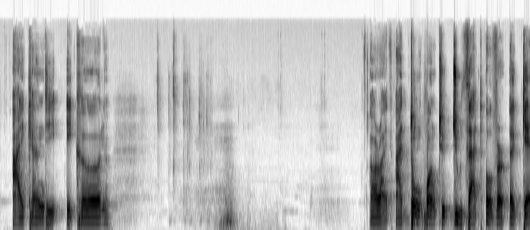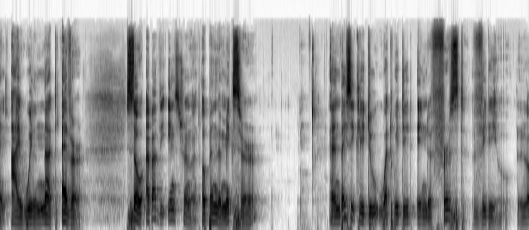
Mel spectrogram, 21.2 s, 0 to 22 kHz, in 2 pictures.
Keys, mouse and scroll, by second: 0.6 click, 1.8 click, 3.2-4.7 typing, 5.6 click, 6.5 click, 7.3 click, 8.1 click, 9.6 click, 10.0 click, 10.5 click, 10.9 click, 11.4 click, 12.4 click, 13.0 click, 14.5 F9, 15.8-17.1 drag, 18.0 click, 18.3 right click, 19.1 click, 20.3 click.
